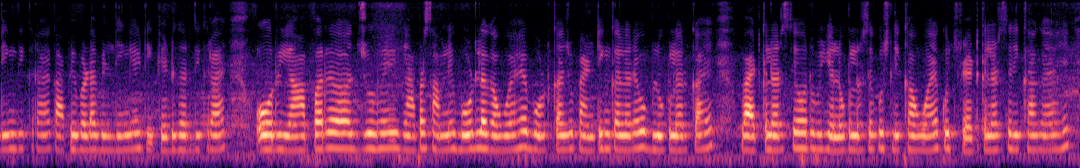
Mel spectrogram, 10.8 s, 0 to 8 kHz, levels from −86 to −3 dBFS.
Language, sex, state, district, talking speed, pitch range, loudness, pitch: Hindi, female, Bihar, Lakhisarai, 290 wpm, 220-235 Hz, -20 LUFS, 225 Hz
